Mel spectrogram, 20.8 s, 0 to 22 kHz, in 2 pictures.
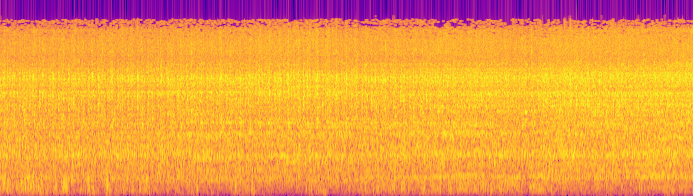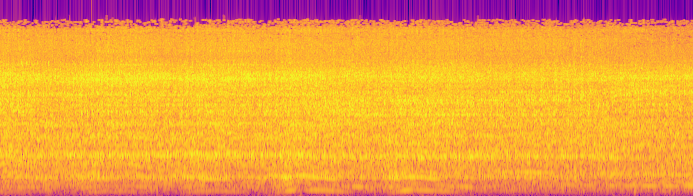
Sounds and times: Engine: 0:00.0 - 0:20.8
Vibration: 0:00.0 - 0:20.8.

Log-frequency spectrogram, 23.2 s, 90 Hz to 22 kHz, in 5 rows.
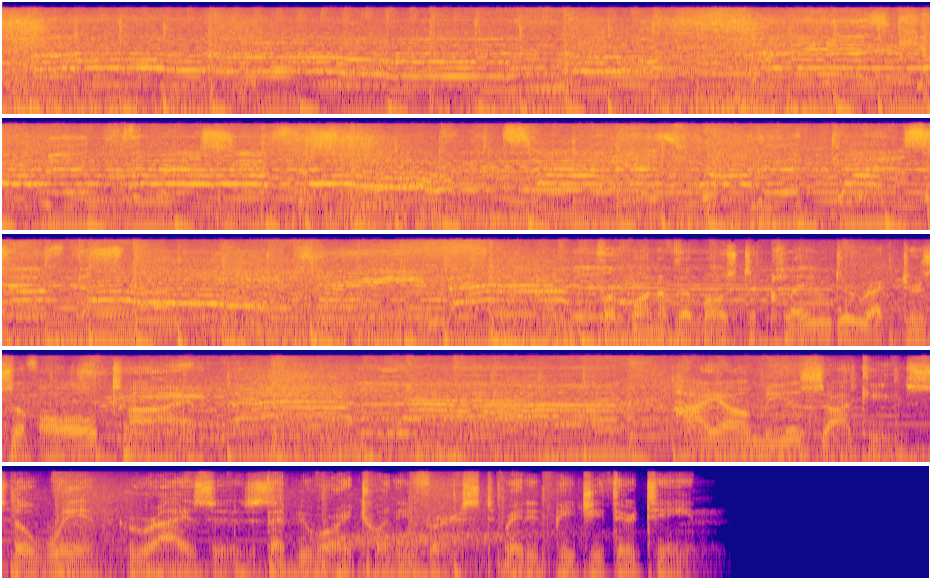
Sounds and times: Music: 0:00.0 - 0:22.0
Speech: 0:12.2 - 0:15.0, 0:17.3 - 0:22.2.

